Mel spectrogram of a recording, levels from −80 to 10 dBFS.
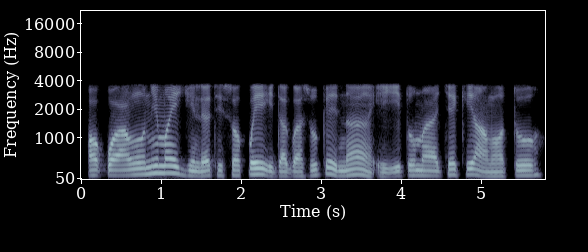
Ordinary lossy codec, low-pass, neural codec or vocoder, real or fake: none; 3.6 kHz; codec, 16 kHz, 2 kbps, X-Codec, WavLM features, trained on Multilingual LibriSpeech; fake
